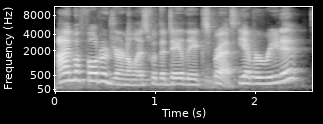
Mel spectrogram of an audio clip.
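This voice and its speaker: A joking, easygoing young man with a camera, chatting up a stranger, as a woman reader puts him on in a storybook reading. The tone is bright and clear, light and teasing. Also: mid-range voice, lively intonation, racing, a little hiss or hum. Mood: breezy. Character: friendly young male photojournalist, cheeky.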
